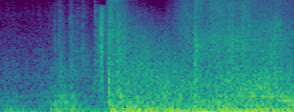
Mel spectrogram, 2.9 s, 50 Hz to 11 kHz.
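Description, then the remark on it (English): A loud explosion bursts in after a low rumble, followed by a sustained, crackling roar that surges again partway through, with no voices: a German wheeled PaK 40 anti-tank gun, hidden in a haystack in a field, being blown into twisted metal. “He pointed its location out to Oller, and soon the German wheeled PaK 40 cannon became a mass of twisted metal.”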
